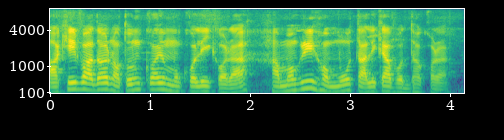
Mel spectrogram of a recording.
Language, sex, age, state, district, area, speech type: Assamese, male, 30-45, Assam, Charaideo, urban, read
